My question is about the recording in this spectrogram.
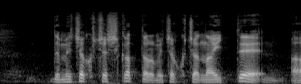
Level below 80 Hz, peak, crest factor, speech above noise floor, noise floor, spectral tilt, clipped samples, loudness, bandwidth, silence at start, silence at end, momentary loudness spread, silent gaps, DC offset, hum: -60 dBFS; -6 dBFS; 20 dB; 27 dB; -52 dBFS; -3.5 dB/octave; under 0.1%; -25 LUFS; 12 kHz; 0.5 s; 0 s; 9 LU; none; under 0.1%; none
